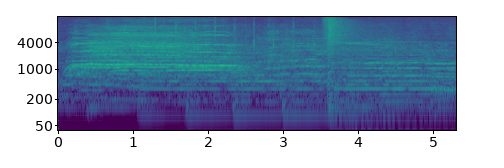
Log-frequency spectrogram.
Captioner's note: audience cheering; audience applauding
